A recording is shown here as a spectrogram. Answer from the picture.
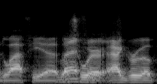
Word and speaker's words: Lafayette: Is it Lafayette or Lafayette? So neither. So growing up there, being from there, we pronounce it Lafayette.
